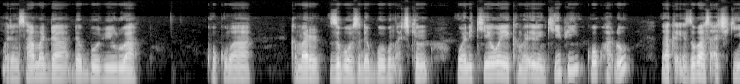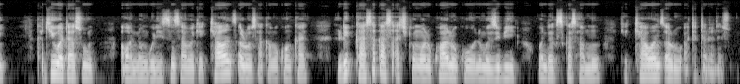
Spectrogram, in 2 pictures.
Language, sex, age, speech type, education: Hausa, male, 15-29, spontaneous, primary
